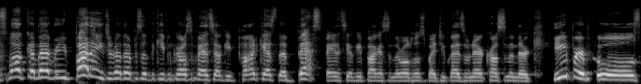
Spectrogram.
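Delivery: very fast, rattled-off delivery. Podcast host opening a new episode, saying it so fast. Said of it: "I say it so fast because it's fun".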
